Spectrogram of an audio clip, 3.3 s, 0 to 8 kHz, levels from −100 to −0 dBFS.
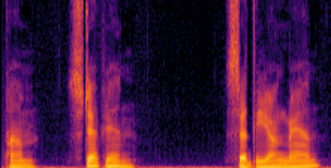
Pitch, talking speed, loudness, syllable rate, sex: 100 Hz, 125 wpm, -19 LUFS, 3.4 syllables/s, male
